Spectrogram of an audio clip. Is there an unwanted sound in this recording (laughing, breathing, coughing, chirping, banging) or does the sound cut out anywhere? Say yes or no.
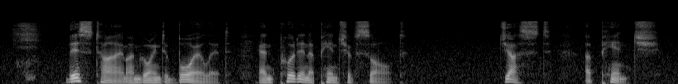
yes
